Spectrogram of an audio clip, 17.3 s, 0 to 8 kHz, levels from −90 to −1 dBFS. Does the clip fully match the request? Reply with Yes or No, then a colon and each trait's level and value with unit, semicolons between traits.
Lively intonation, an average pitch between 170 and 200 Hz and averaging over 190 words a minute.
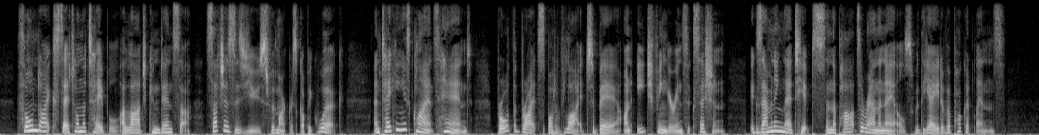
No: wide, 6.7 semitones; medium, 185 Hz; average, 170 wpm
